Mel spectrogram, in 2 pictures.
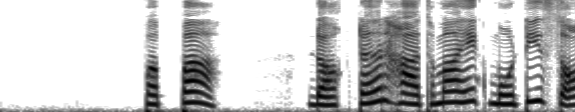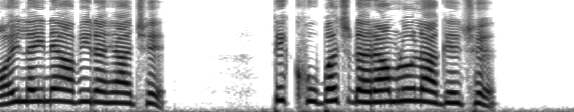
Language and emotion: Gujarati, fearful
